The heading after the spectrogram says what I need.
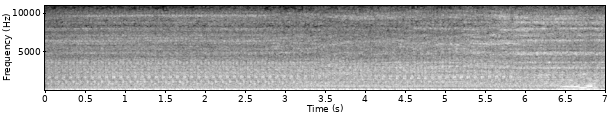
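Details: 1987 Chrysler LeBaron Town & Country Turbo, bought at a salvage auction with only 4,000 miles since 2005, running for the first time in probably several years after an oil change. Even, steady idle with a regular pulse and no misses or knocks.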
